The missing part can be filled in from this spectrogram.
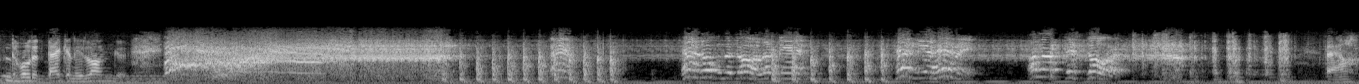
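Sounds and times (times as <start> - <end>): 
steady droning hum: 0.0 - 13.5
speech: 0.2 - 1.7
rapid insistent knocking on a door: 4.5 - 6.2, 7.7 - 9.0.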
